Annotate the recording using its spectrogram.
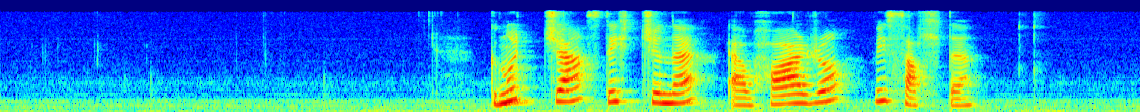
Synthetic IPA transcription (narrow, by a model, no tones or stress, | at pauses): ɡ̥nʊcɑst̪ɪt͡ʃənəʔɑːʋhɑːɹʊ | ʋiːsɑlt̪ə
